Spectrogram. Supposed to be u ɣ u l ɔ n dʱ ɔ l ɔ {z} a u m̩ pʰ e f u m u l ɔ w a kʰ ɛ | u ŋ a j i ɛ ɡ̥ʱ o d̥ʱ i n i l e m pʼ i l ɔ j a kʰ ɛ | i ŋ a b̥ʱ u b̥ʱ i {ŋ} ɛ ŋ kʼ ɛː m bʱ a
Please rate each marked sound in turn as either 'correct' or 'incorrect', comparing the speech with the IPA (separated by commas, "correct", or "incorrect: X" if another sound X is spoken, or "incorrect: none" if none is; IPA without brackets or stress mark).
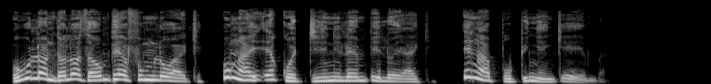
correct, correct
